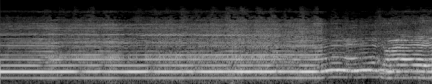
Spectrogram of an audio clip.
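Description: Live blues-rock band holding one long, steady note for about three seconds, with a slight shift in pitch near the end.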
